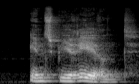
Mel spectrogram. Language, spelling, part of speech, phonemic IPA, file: Dutch, inspirerend, verb / adjective, /ˌɪnspiˈrerənt/, Nl-inspirerend.ogg
- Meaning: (adjective) inspiring; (verb) present participle of inspireren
